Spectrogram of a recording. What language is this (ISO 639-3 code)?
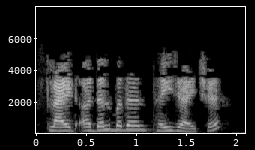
guj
